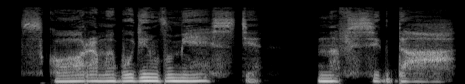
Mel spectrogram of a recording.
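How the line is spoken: Pleased hiss. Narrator (Russian): Довольно зашипела паучиха

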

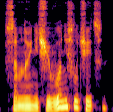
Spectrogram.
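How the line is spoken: Soft. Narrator (Russian): мягко сказал Максим

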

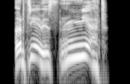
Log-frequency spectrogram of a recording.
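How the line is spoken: Hoarse, doubled over. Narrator (Russian): Хрипит он, скорчившись

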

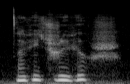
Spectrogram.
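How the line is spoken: Sad remark. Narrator (Russian): грустно заметила Таня

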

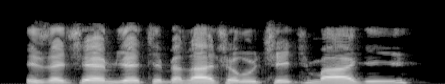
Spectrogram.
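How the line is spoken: Groaning little imp. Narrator (Russian): застонал бесенок

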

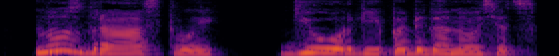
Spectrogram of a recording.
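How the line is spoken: Deep bass doctor. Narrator (Russian): пробасил доктор

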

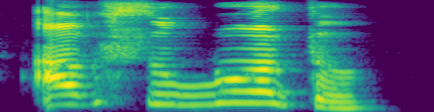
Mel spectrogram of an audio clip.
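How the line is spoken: Drunken giggle. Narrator (Russian): пьяненько хихикнул старший мичман

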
